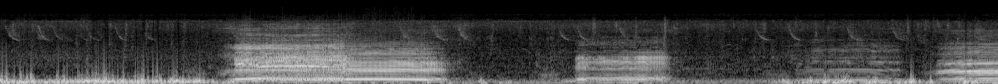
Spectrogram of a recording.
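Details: Grazing Brahman heifers of a Sabah breeding program lowing repeatedly: a long loud moo of about two seconds, then shorter, softer moos following at irregular intervals, over a low rumbling background.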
